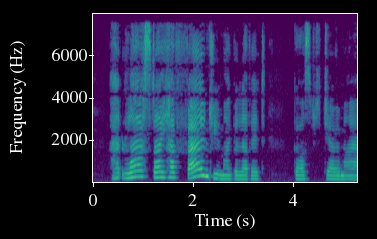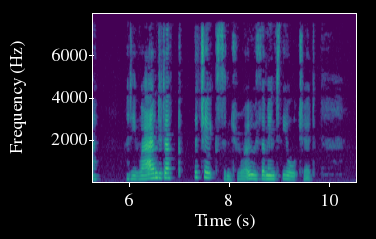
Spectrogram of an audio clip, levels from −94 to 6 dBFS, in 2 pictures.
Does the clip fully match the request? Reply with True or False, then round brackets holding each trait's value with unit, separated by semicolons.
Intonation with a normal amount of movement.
False (5.8 semitones)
